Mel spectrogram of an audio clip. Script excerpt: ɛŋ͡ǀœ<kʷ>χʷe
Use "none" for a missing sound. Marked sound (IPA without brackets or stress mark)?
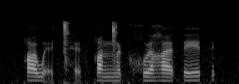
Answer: k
